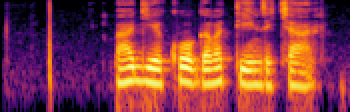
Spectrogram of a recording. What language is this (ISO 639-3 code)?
kin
